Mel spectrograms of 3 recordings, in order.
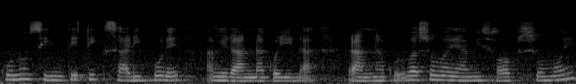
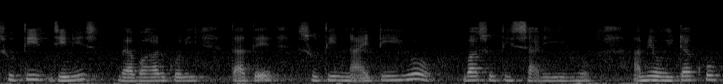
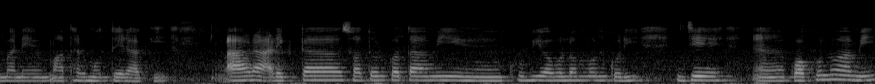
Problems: constant background noise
